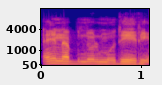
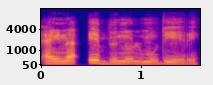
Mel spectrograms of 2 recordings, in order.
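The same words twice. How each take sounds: First: The glottal stop and vowel of 'ibn' are dropped. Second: The glottal stop and vowel of 'ibn' are pronounced. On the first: The speaker calls it right. "c'est ça" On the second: The speaker calls it wrong. "on va pas dire"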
